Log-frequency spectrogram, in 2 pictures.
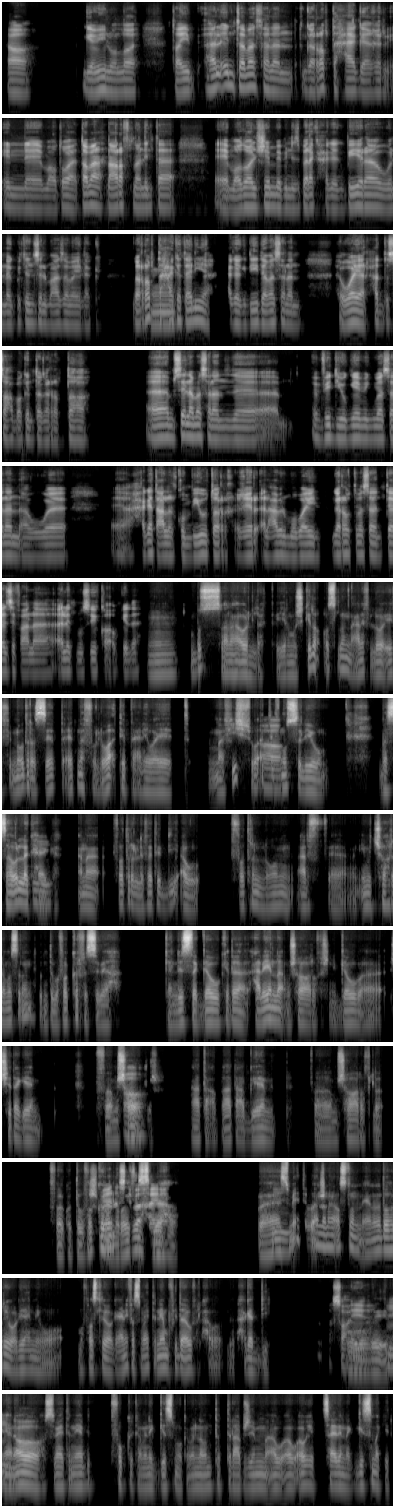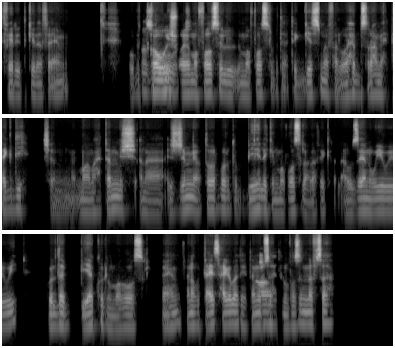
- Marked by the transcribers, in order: in English: "الgym"; in English: "video gaming"; in English: "الmobile"; tapping; other background noise; in English: "gym"; in English: "الgym"
- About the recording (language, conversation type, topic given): Arabic, podcast, إزاي بتلاقي وقت للهوايات وسط اليوم؟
